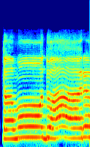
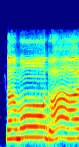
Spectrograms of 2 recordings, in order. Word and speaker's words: तमोद्वारै: तमोद्वारै स्त्रीभिर्नरः, तमोद्वारै, यहाँ पर देखो, तमो, है ना, तमो, मैं रुक गई ना, द का उच्चारण पूरा नहीं करना है, द का उच्चारण हल्का सा करना है, टच देना है।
